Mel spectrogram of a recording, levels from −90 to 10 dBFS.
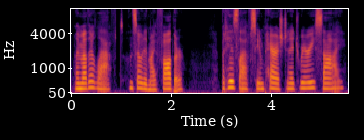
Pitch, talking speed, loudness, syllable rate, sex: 205 Hz, 185 wpm, -19 LUFS, 5.1 syllables/s, female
